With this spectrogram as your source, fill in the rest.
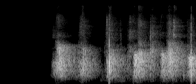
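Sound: people clapping hands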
